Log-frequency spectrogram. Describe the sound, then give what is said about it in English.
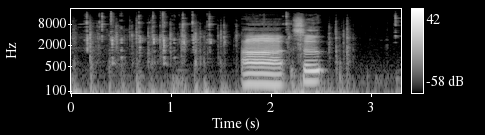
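Rapid typing on a computer keyboard, with many quick, light key clicks in an irregular rhythm and a brief tonal hum partway through. “Yeah, I can type that up.”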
